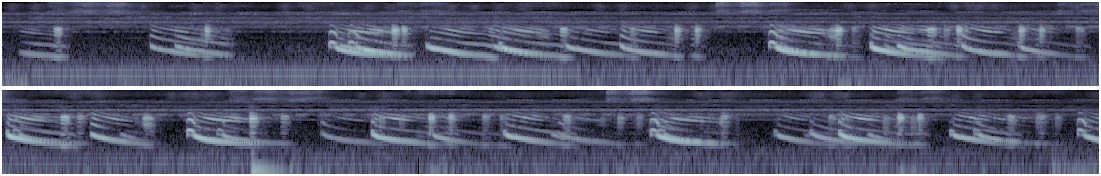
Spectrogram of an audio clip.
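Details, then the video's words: At night by forest creek beds on Barro Colorado Island, Panama, a chorus of male túngara frogs courting females gives rapid, overlapping, downward-sweeping whines while frog-eating bats listen. "Male tungara frogs use the cover of darkness to court females. Their mating calls fill the forest."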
